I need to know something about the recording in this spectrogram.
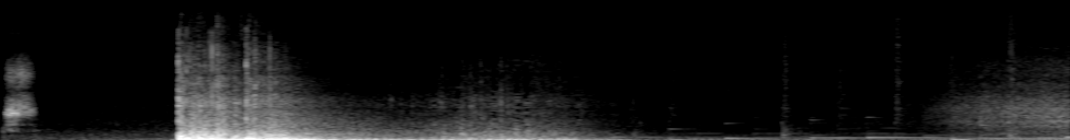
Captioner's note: explosives booming; bright gentle music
